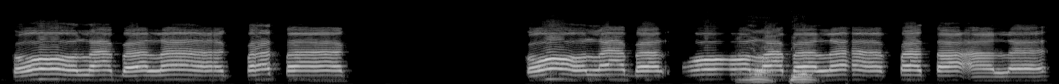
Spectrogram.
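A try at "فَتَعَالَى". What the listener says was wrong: A-nya, Bu. A-nya dibaca panjang tidak? Fathah bertemu alif.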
